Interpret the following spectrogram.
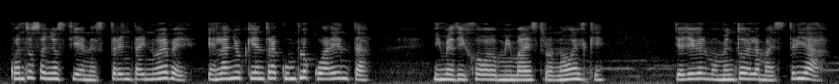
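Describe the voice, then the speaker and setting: Earnest woman in her forties, higher voice. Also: dark tone. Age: 40s. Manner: earnest, motivational, addresses listeners directly. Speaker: co-host. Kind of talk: reflective conversational talk. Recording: dull lo-fi sound.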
